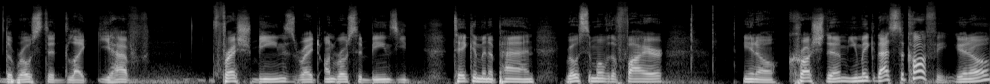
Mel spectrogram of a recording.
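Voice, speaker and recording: With an American accent and an ordinary speaking voice, a man talks at a moderate pace and medium pitch, with ordinary pitch variation and a dry, close sound with no echo. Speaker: podcast host, classical composer. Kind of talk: casual chat. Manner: casual, filler-heavy.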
